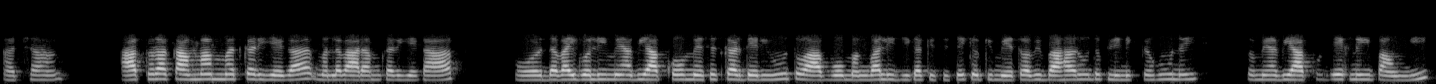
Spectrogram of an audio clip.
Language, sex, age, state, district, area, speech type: Hindi, female, 30-45, Madhya Pradesh, Bhopal, urban, conversation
